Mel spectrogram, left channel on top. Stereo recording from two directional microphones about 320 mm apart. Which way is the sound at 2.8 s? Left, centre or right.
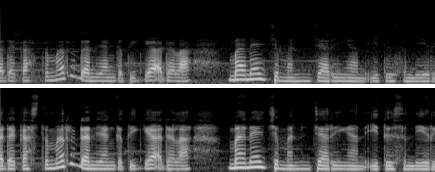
Right.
